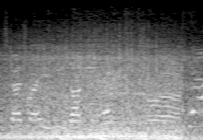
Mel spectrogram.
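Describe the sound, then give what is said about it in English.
Steady low engine rumble from idling traffic fills the background at a roadside checkpoint for the Florida Keys in Monroe County, Florida, staffed by local police, fire and public works employees, with indistinct voices talking over it throughout. “This sound of the checkpoint comes from the Keys News Service.”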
